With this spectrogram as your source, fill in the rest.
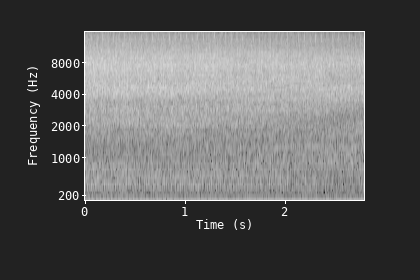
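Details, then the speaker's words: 1985 Chevy Corvette C4 V8 swamp rescue after engine work, with oil spilled on the manifolds burning off and some spitting the owner isn't concerned about: deep, even idle with a regular low beat, no misses or knocks; normal. "you could hear it spitting its button a little bit like i said i'm not overly concerned with that we got a lot of oil and stuff spilt down the manifolds as well"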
